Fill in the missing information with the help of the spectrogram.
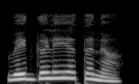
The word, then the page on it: ವೆಗ್ಗಳೆಯತನ: kannada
